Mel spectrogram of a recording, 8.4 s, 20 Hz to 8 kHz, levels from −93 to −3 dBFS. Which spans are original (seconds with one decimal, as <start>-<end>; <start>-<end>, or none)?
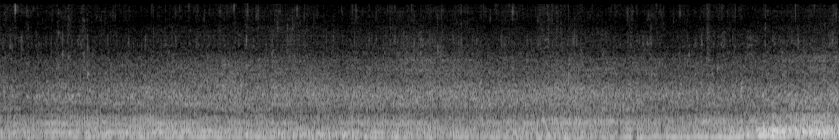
2.8-3.5; 5.2-5.8

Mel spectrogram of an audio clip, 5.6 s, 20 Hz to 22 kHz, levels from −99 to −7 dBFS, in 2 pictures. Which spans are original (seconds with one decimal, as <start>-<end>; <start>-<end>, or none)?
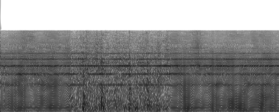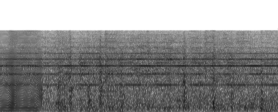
0.7-1.7; 3.2-5.6

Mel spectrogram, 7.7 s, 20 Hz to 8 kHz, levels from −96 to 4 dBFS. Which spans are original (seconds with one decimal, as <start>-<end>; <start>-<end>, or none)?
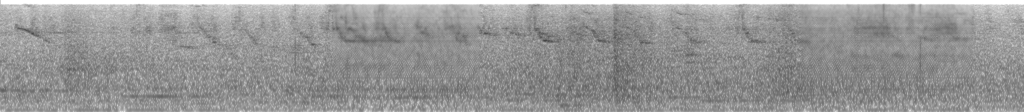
0.0-2.5; 3.6-6.0; 7.3-7.7

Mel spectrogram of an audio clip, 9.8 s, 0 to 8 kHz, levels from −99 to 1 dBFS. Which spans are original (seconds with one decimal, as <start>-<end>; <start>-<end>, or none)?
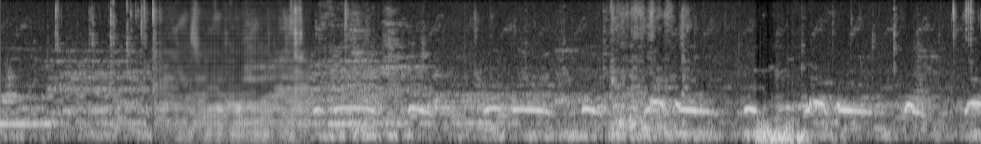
0.0-1.6; 3.1-9.8

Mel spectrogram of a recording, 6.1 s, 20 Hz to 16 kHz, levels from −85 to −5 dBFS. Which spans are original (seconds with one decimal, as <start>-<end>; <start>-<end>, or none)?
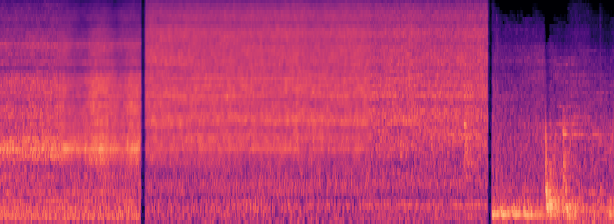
0.0-0.6; 3.7-6.1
